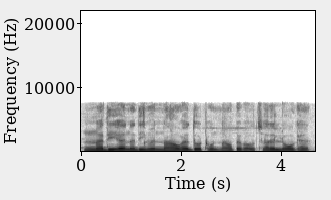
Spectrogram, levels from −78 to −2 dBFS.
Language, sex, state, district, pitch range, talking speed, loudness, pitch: Hindi, male, Bihar, Muzaffarpur, 115-125 Hz, 165 wpm, -17 LUFS, 120 Hz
